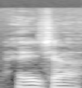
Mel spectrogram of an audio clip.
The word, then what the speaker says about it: Azure: microsoft azure or asia as they often pronounce it is microsoft's cloud service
